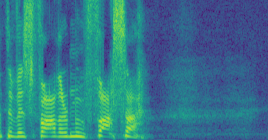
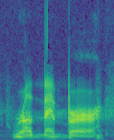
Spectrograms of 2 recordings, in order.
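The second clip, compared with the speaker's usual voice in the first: a hint of the ghost voice; 4 dB quieter, slower than usual. Echoing the ghost voice.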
